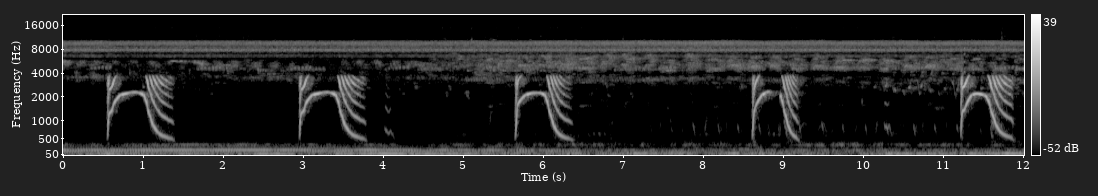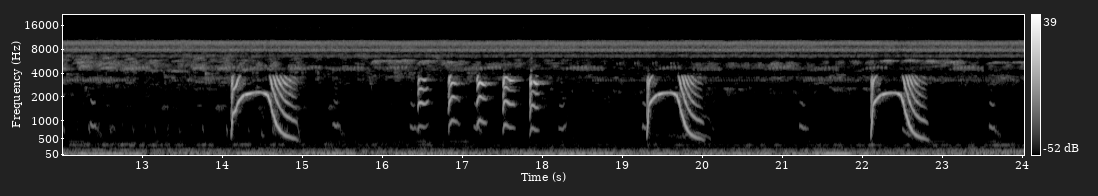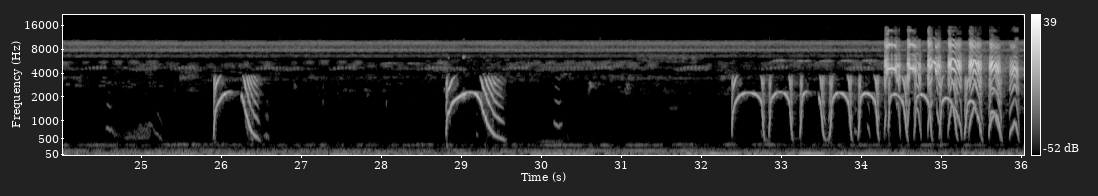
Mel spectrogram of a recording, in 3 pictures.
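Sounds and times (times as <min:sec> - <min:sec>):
steady low hum: 0:00.0 - 0:36.0
bird chattering notes: 0:32.4 - 0:36.0
waterhen calling: 0:32.4 - 0:36.0.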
